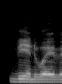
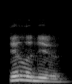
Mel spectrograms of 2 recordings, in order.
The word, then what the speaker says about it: Villeneuve: It's Rendezvous with Rama that Villanueva is going to make.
